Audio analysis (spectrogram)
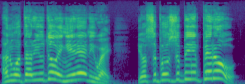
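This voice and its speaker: Man doing a high, shouting gang henchman. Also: expressive, normal speed, no room sound, clean studio sound. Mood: suspicious, angry. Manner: shouting, accusatory. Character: alarmed, suspicious male gang henchman. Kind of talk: audiobook character acting.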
